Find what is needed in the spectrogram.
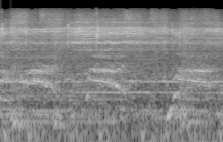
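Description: Thrash metal band playing live: distorted electric guitars, bass and drums, with a shouted vocal line over them.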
